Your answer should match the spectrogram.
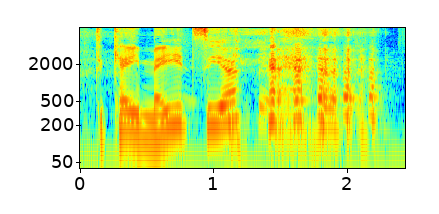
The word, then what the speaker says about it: Tkay Maidza: I went Tkay Maidza. And as I said it, you text me. Yeah, good job on the pronunciation, bro.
